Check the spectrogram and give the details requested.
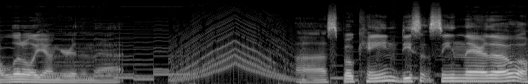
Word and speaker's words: Spokane: how it is pronounced Spokane it's not Spokane like a can of soda or pop okay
